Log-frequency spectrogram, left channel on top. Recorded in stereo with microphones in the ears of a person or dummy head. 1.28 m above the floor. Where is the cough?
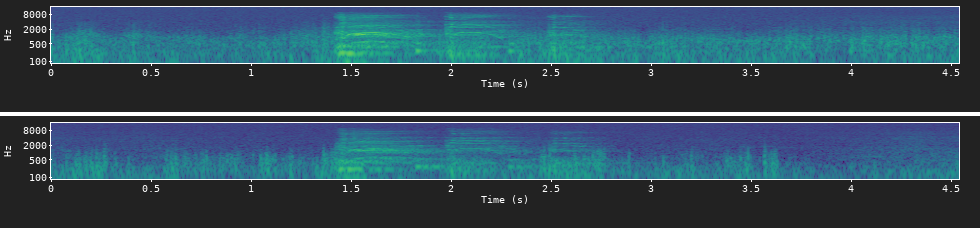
45° left (ahead or behind), 2.5 m.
